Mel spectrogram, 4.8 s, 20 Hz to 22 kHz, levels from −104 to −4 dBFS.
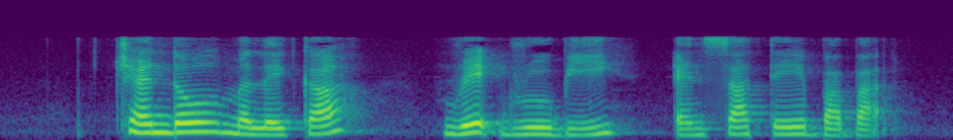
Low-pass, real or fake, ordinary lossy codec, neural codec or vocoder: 7.2 kHz; fake; none; codec, 16 kHz in and 24 kHz out, 1 kbps, XY-Tokenizer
